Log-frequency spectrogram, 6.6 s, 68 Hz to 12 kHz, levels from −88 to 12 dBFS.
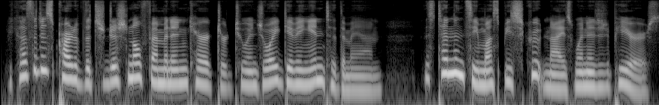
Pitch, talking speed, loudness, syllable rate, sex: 200 Hz, 220 wpm, -18 LUFS, 6.9 syllables/s, female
